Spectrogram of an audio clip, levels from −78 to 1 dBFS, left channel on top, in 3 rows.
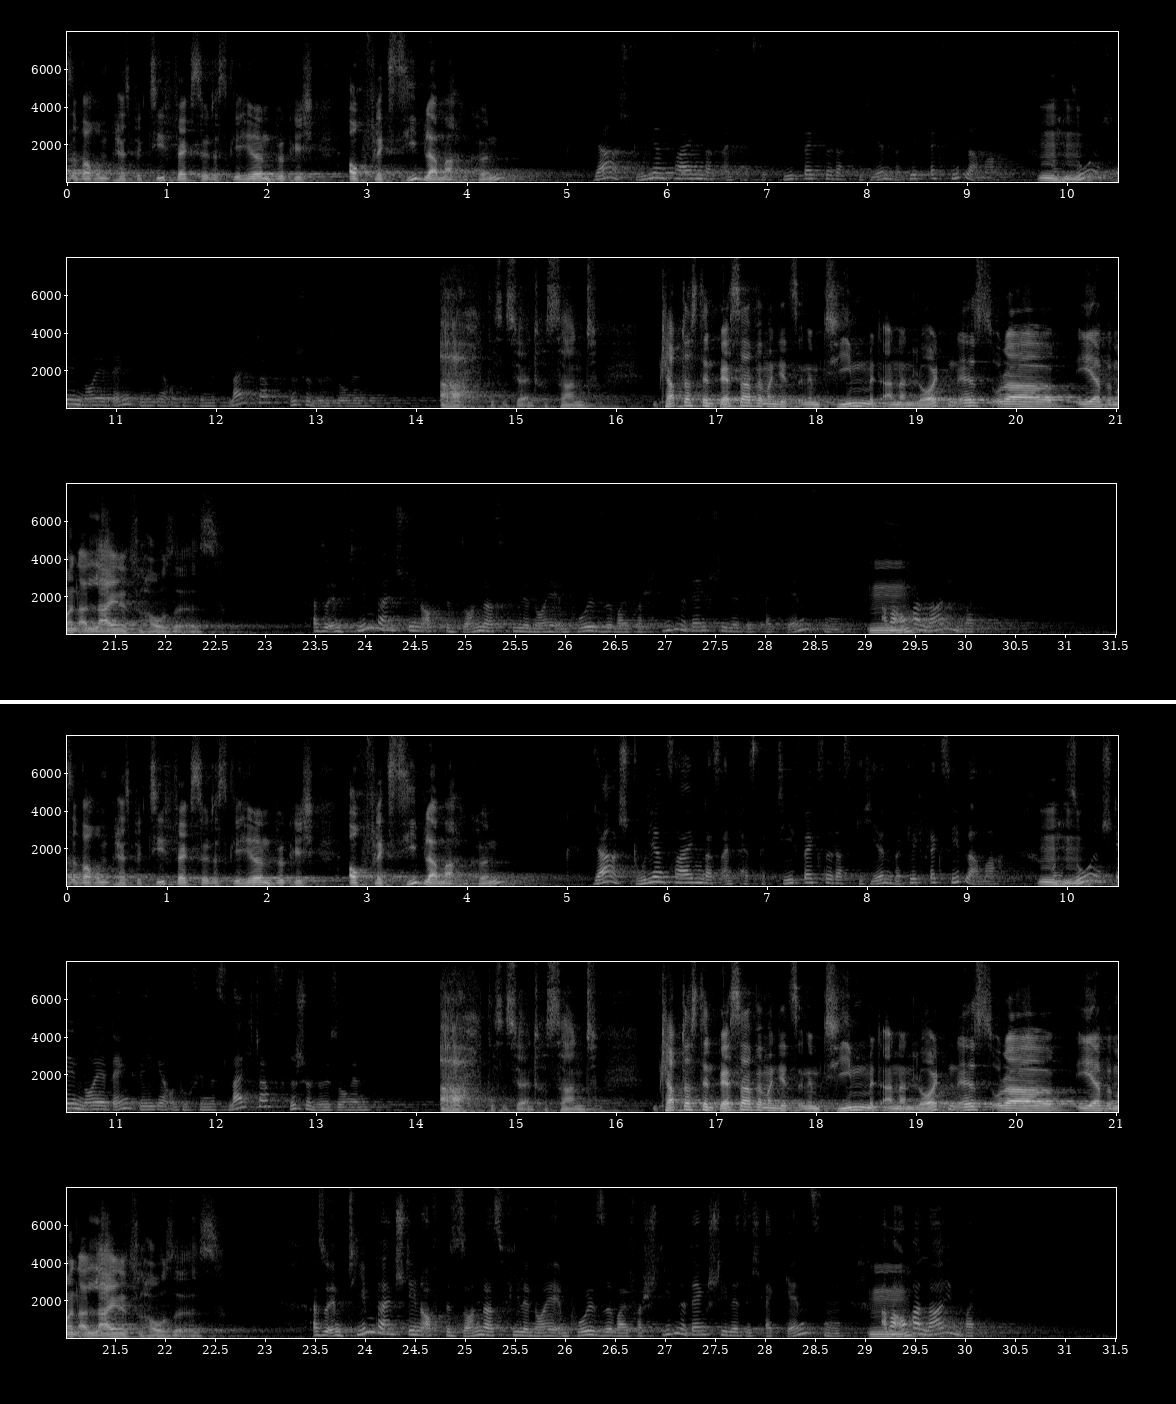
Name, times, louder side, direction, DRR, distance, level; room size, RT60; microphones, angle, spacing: voice 1, 0.0-4.4 9.7-10.2 14.2-16.1 16.4-22.5 29.0-29.5, right 1 dB, 10° right, 11 dB, 0.4 m, -32 dB
voice 2, 5.3-13.6 23.5-30.1, right 4 dB, 60° right, 12 dB, 0.5 m, -41 dB
15.5 x 11.0 x 3.6 m, 2.6 s
head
